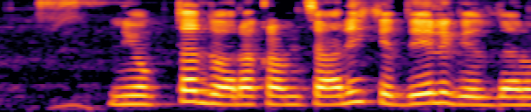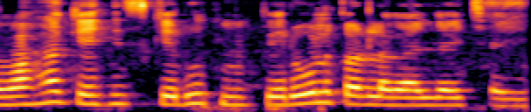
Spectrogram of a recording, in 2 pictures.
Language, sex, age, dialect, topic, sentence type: Magahi, male, 25-30, Western, banking, statement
